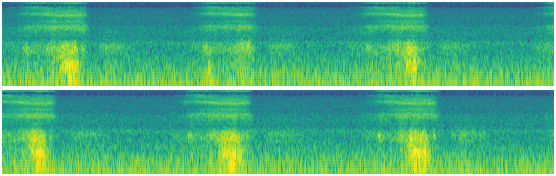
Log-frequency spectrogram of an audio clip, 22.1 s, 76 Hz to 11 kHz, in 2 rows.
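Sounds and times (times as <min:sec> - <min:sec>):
woman snoring faintly: 0:00.4 - 0:01.8, 0:07.2 - 0:08.6, 0:10.9 - 0:12.2, 0:14.7 - 0:16.1, 0:18.4 - 0:19.8.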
